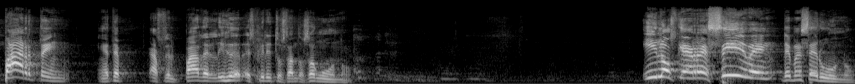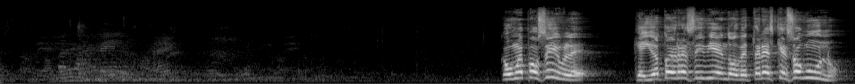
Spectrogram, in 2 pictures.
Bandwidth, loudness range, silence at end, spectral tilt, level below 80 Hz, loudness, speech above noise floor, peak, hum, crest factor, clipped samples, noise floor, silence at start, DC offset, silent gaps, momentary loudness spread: 16 kHz; 13 LU; 0.15 s; -1.5 dB/octave; -62 dBFS; -15 LUFS; 44 dB; 0 dBFS; none; 18 dB; under 0.1%; -60 dBFS; 0.05 s; under 0.1%; none; 14 LU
